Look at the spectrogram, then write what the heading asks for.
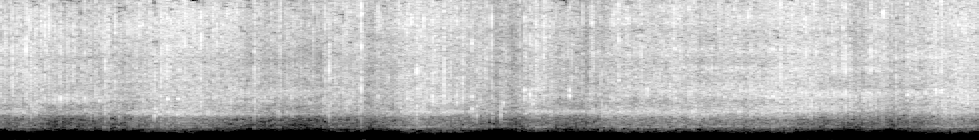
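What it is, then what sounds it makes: Wooden rain stick. A long, hollow, painted wooden or bamboo rain stick is held diagonally and tilted so the pellets inside flow down its length. This makes a continuous, bright, hissing patter like falling rain, with almost no low end. The sound swells and eases slightly but never stops for the whole stretch.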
